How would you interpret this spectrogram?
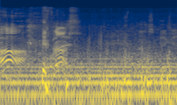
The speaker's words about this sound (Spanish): ¿Esto es un roncador? Sí, te creo. Se llama un pez tambor. Sí, bien, los nombres son muy onomatopélicos o acompañan el sonido. Pero fijaros qué variedad de sonidos. Eso no es un barco, eso es un tambor, un pez tambor.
